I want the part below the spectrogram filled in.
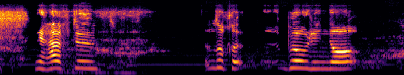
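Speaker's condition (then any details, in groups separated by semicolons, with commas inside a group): Cerebral palsy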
